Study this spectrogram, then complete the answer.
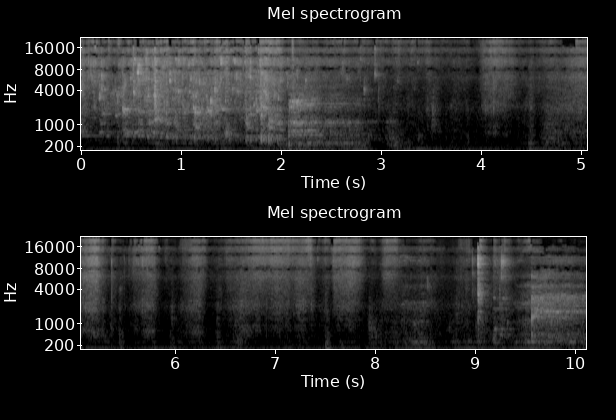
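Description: Water sloshing and splashing in a bowl of cold water as a Karve safety razor is swished and rinsed, close up, with soft drips and a few clinks.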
